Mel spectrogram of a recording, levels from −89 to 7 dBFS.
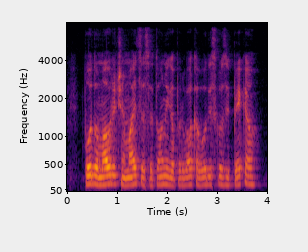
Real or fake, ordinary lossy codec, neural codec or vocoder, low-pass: real; Opus, 64 kbps; none; 7.2 kHz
